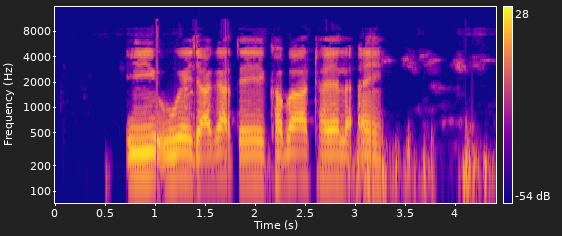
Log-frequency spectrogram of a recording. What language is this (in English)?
Sindhi Bhil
